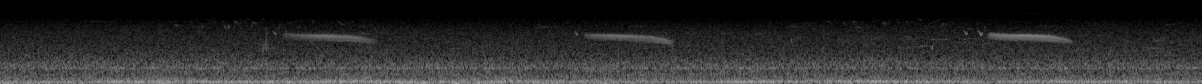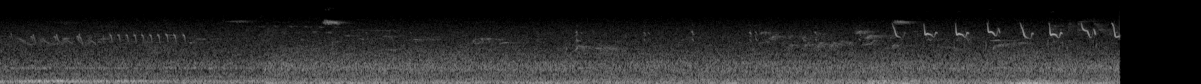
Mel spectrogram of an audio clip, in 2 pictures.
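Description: A small bird gives a thin, high, falling whistled call about every three to four seconds, then a quick run of ticks, and near the end a cluster of sharp clicks. A faint steady hum and low rumble lie underneath, the hum stopping about halfway.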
